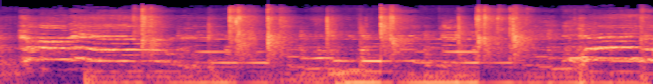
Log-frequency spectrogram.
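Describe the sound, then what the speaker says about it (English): Hands clapping in rhythm along with an upbeat sing-along song, sharp regular claps over the music with singing voices. "Everybody come and clap your hands"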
